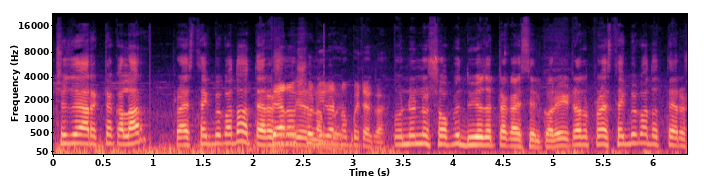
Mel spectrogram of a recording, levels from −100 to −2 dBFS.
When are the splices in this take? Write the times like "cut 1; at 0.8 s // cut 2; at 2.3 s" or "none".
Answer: none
